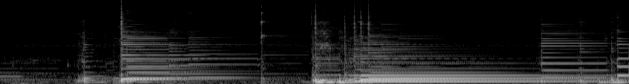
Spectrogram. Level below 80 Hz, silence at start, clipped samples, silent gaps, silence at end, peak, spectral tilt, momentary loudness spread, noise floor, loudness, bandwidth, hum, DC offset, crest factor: -56 dBFS; 0 s; under 0.1%; none; 0 s; -10 dBFS; -7.5 dB/octave; 22 LU; -51 dBFS; -26 LUFS; 15.5 kHz; none; under 0.1%; 18 dB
